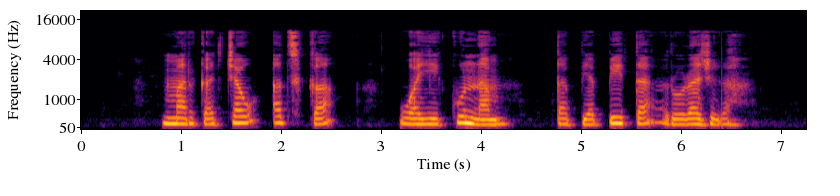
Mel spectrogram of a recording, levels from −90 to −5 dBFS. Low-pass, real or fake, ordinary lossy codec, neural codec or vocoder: 10.8 kHz; real; Opus, 64 kbps; none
